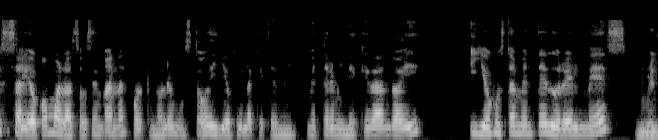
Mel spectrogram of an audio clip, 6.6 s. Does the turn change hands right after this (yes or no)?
no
